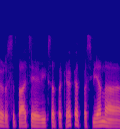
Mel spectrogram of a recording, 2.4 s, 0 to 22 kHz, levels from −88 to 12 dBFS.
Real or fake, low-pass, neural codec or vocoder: real; 7.2 kHz; none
